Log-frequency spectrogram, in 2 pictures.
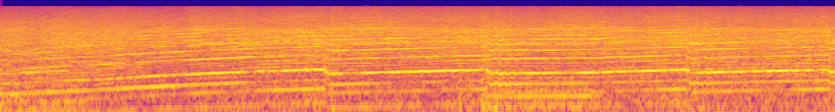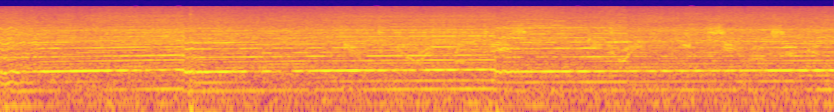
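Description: A racing car engine screams loudly, rising in pitch and dropping briefly with each gear change.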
